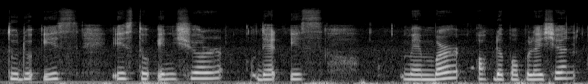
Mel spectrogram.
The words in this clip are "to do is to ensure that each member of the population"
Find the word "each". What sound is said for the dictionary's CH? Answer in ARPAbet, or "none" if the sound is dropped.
S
